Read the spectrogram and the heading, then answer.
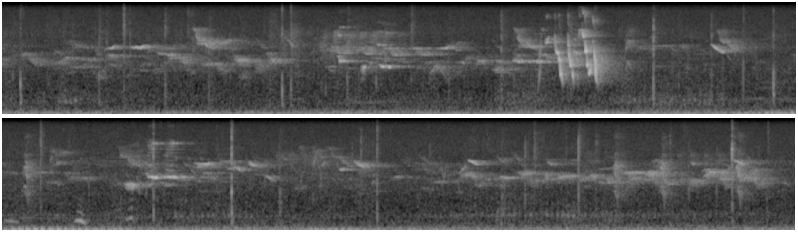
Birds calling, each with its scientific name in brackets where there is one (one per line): Hawaii Amakihi (Chlorodrepanis virens)
Warbling White-eye (Zosterops japonicus)
Red-billed Leiothrix (Leiothrix lutea)
Omao (Myadestes obscurus)
Iiwi (Drepanis coccinea)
